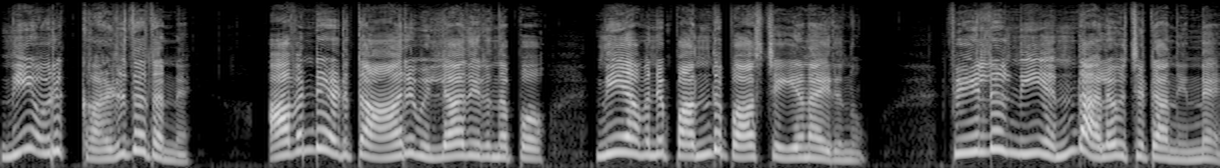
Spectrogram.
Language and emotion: Malayalam, angry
